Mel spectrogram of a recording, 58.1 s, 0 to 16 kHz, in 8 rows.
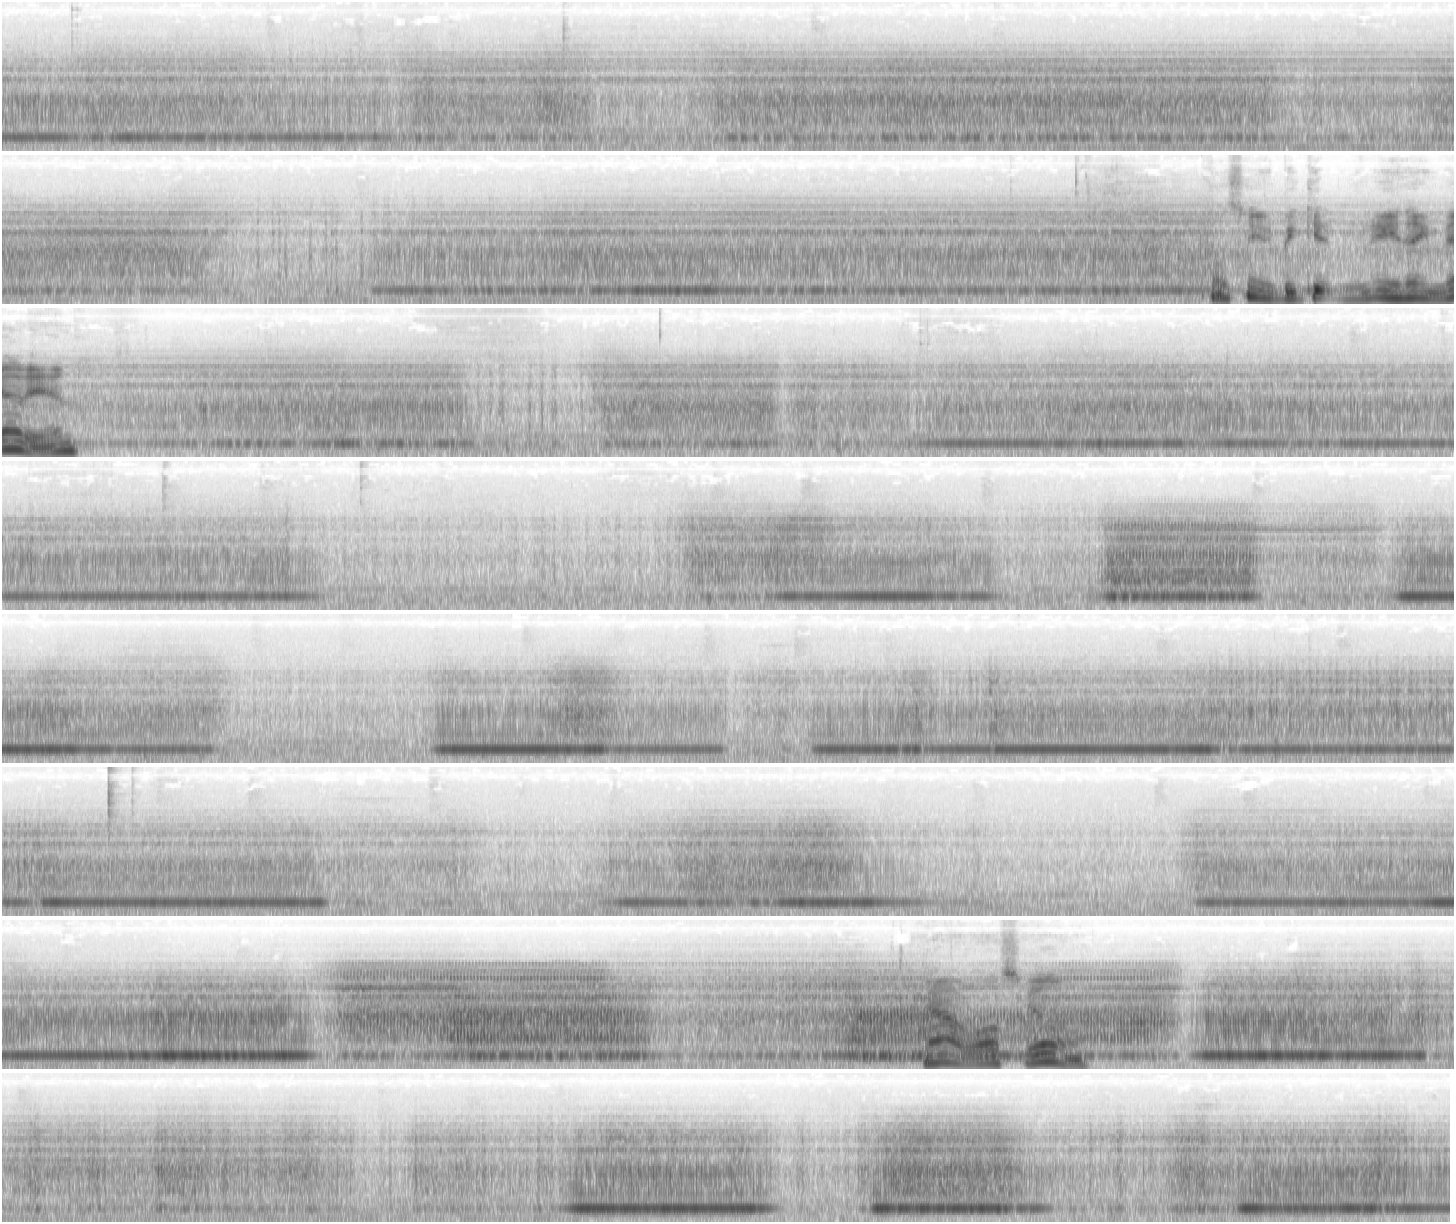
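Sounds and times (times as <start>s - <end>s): radio static hiss: 0.0s - 58.0s
radio whistling tone: 42.2s - 58.0s.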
